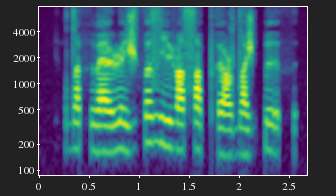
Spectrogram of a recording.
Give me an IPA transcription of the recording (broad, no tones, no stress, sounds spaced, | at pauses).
dˤ i θ β æ ɭ e ʒ θ ʌ z i ɭ i sˤ ɘ pʰ œ ɭ dˤ ɘ ʒ k͡p ɘ θ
